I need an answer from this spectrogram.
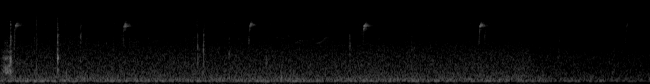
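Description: A bird's short, high chirp, repeated at a steady pace about once a second. A few sharp twig snaps and rustles in the first half second come from moving through brush.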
